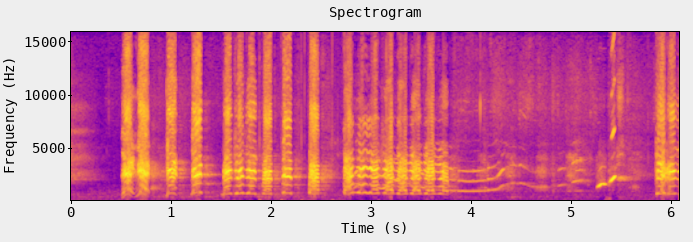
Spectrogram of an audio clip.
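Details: A puppy eager to play, a dog that followed someone into their house, makes a string of loud, piercing, clipped yaps. The yaps are then drawn out into squeaky whines that rise and bend before a final burst of yaps.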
